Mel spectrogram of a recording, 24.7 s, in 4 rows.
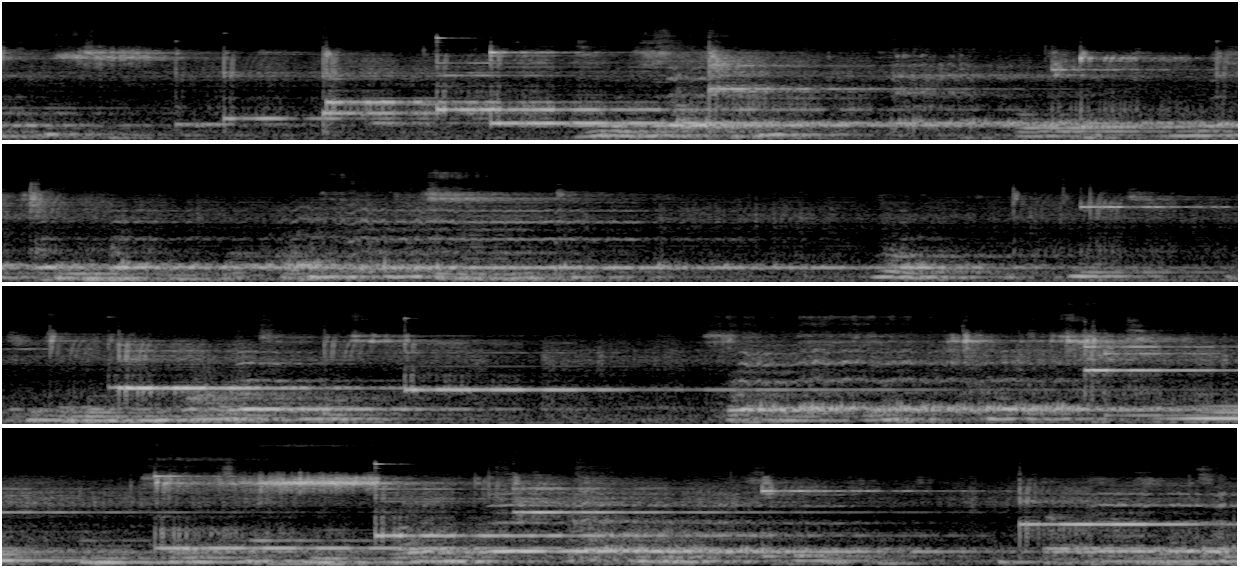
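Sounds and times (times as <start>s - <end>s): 
field recording ambience: 0.0s - 24.6s
vocoder: 0.0s - 24.6s
quartet of music boxes playing: 0.2s - 5.0s, 12.9s - 22.4s.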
